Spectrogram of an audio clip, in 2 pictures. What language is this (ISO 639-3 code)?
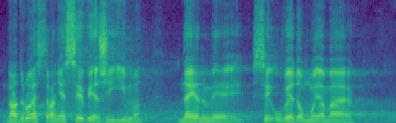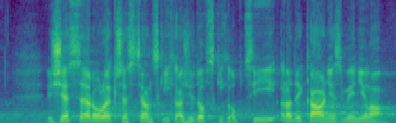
ces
